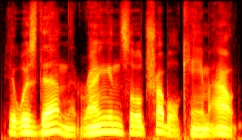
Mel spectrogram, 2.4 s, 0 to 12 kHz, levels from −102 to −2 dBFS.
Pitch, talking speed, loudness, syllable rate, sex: 115 Hz, 220 wpm, -18 LUFS, 5.3 syllables/s, male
